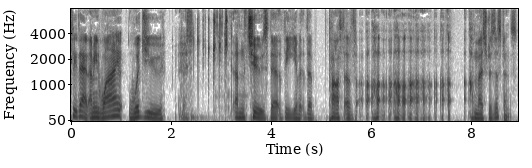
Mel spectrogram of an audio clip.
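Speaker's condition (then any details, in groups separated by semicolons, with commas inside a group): Stutter; stutter since childhood, severe in youth, fear of speaking, shyness, later gained confidence; stutter still present, noticeably slowing interview, more relaxed as interview goes on; worse under stress, less when relaxed, chose menu items by what could be said; repeated words, blocks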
